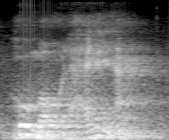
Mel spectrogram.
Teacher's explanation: esa pronunciación aspirada que tenía el humo o la harina, ese primer paso de la F latina al cero, que era una aspiración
